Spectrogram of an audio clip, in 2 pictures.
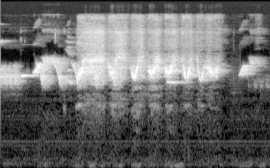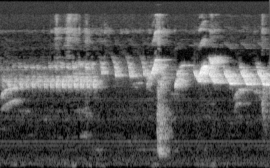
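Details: Canary singing in a quiet setting: fast rolling trills and buzzy chattering phrases, a loud dense burst early on, then softer, lower warbled runs and a short descending note before more high trills.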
